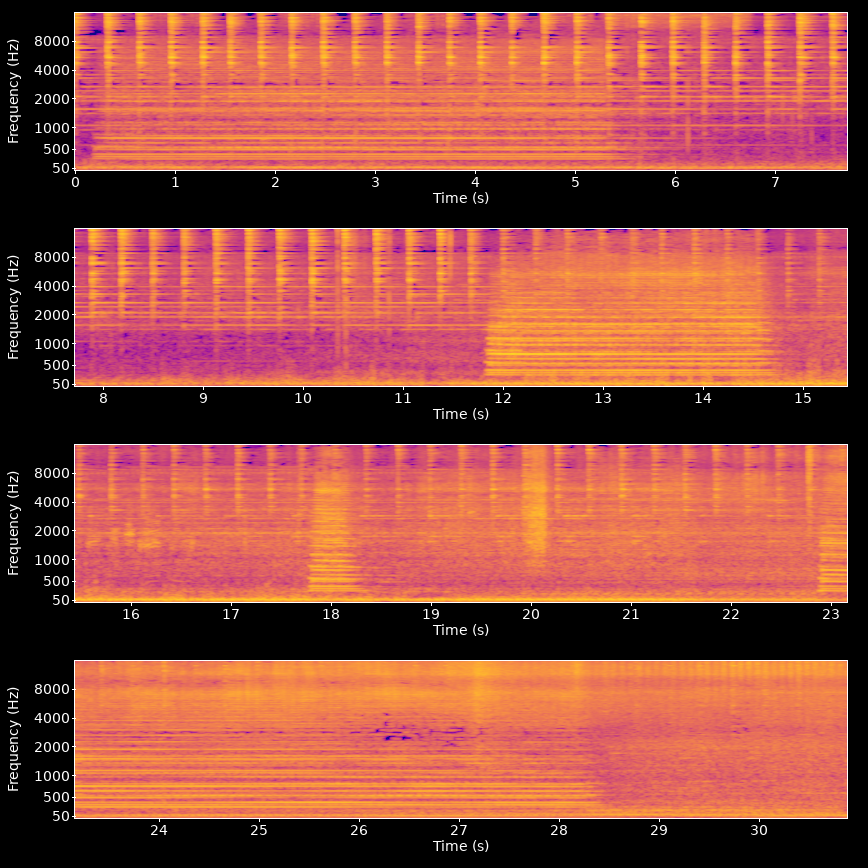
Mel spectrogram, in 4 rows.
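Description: Restrictor-less Nathan K5HL five-chime air horn on a diesel freight locomotive sounding the grade-crossing signal: long, long, short, long, louder as the train closes in. Under it run the diesel engines and the rolling train. Grade-crossing bells ring steadily through the first part.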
